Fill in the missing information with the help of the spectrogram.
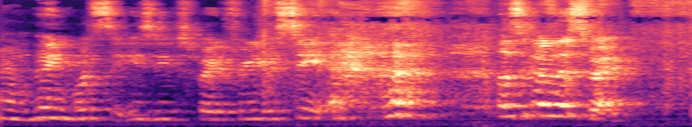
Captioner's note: chuckles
